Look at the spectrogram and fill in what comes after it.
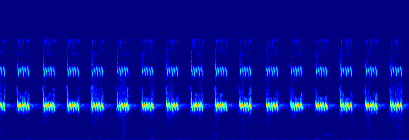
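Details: Regular rhythm of shrill male cricket chirps, roughly four short bursts each second, every burst a clean high trill with a weaker higher echo, ending abruptly.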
